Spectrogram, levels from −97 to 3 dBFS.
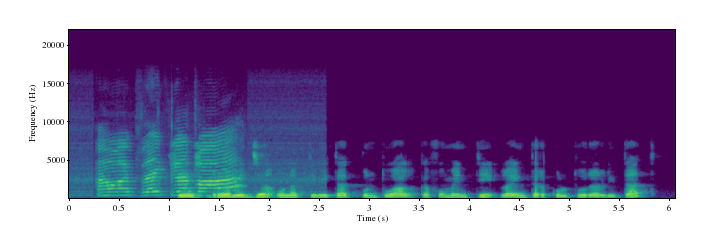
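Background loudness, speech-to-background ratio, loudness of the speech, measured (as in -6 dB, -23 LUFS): -23.0 LUFS, 2.5 dB, -20.5 LUFS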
